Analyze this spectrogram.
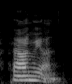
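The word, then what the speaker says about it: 라면: Di sini huruf real ditambah sama huruf vokal. Jadinya dibacanya adalah lebih ke R, ramyeon.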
